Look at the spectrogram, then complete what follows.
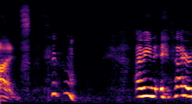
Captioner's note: laugh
